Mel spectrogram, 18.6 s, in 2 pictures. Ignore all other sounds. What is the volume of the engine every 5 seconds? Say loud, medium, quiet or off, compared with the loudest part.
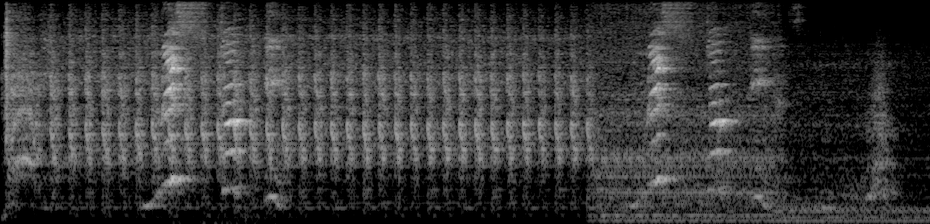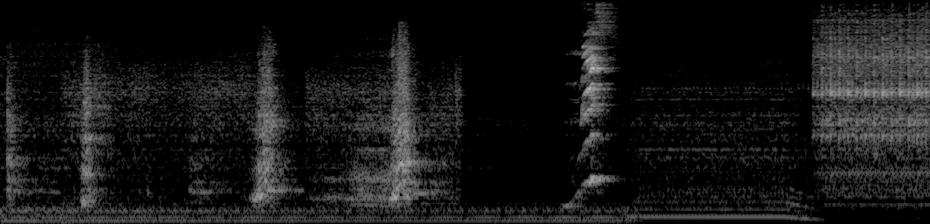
loud, medium, quiet, medium.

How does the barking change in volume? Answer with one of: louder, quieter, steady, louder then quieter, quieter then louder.
quieter then louder.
